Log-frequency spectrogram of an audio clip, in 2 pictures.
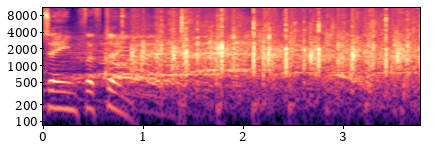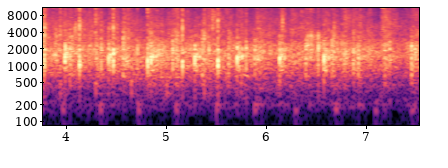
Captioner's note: members applaud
